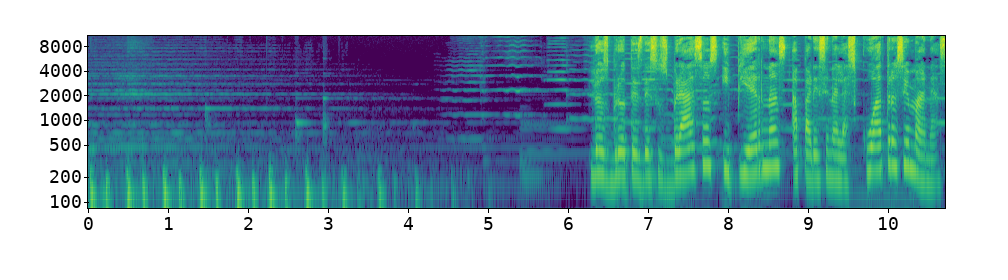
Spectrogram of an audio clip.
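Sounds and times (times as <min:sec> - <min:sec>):
heartbeat of an embryo about 22 days after fertilization: 0:00.0 - 0:04.7
speech: 0:06.3 - 0:10.7.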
